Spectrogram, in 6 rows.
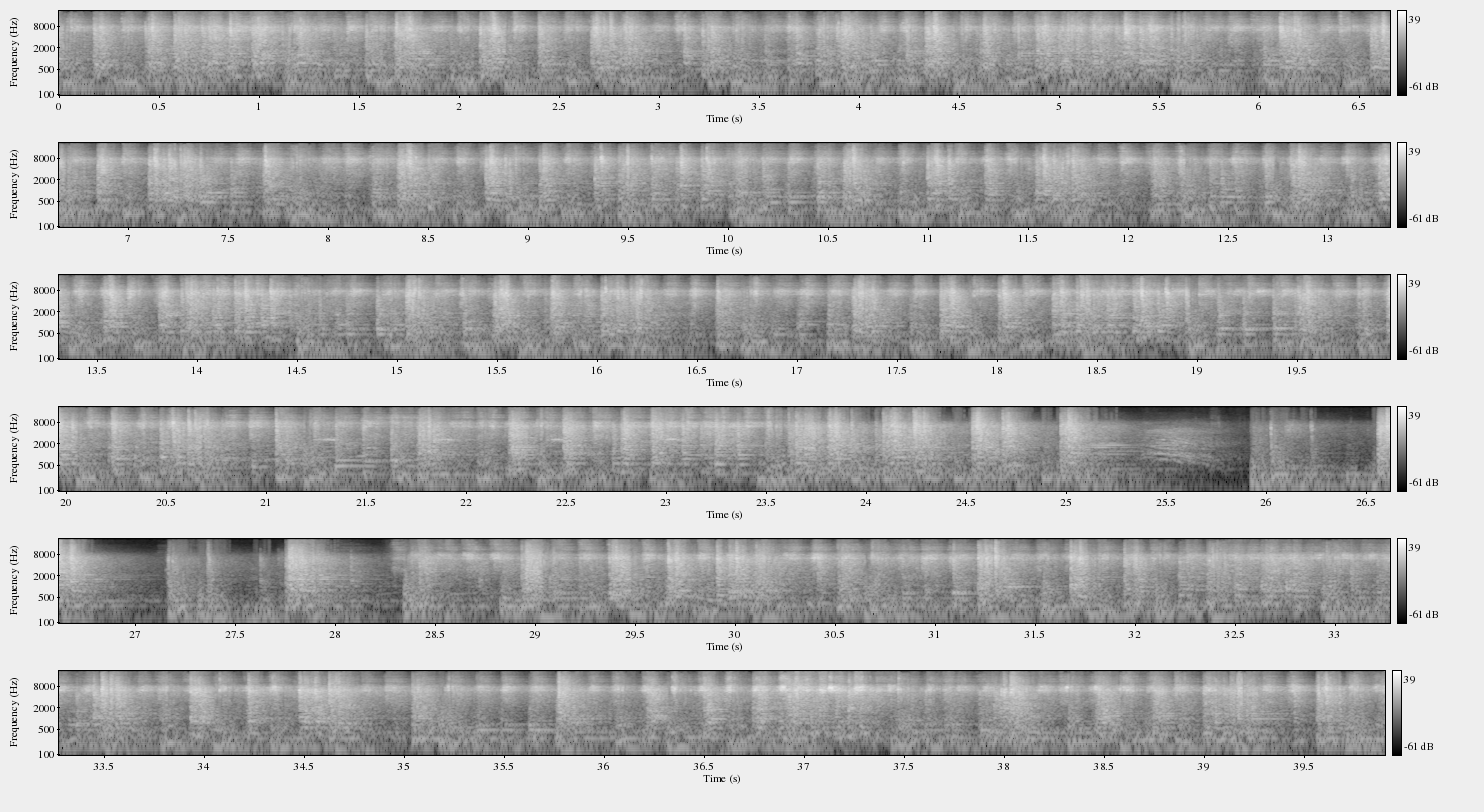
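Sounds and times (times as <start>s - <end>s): bass drums: 0.0s - 25.2s
samba percussion band playing: 0.0s - 39.9s
snare drums: 0.0s - 39.9s.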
